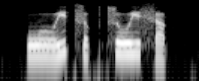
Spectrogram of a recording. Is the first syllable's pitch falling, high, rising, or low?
rising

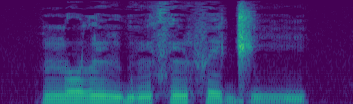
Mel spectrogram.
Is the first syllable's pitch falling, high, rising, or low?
high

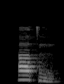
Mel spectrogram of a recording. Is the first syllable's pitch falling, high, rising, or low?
high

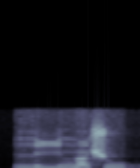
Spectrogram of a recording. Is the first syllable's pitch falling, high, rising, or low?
high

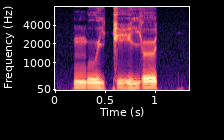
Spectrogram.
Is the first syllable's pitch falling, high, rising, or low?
low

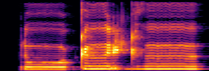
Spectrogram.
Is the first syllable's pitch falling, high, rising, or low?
low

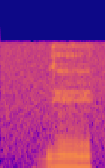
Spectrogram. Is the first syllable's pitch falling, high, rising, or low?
low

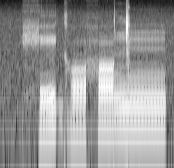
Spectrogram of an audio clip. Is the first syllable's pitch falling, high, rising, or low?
rising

